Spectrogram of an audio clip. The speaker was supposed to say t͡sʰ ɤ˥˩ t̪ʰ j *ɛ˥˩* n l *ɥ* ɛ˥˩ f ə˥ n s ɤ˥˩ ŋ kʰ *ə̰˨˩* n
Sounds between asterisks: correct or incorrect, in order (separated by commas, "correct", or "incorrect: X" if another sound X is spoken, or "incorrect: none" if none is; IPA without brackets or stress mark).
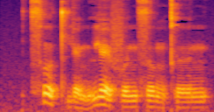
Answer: incorrect: ɛ̰˨˩, incorrect: j, incorrect: ə˥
